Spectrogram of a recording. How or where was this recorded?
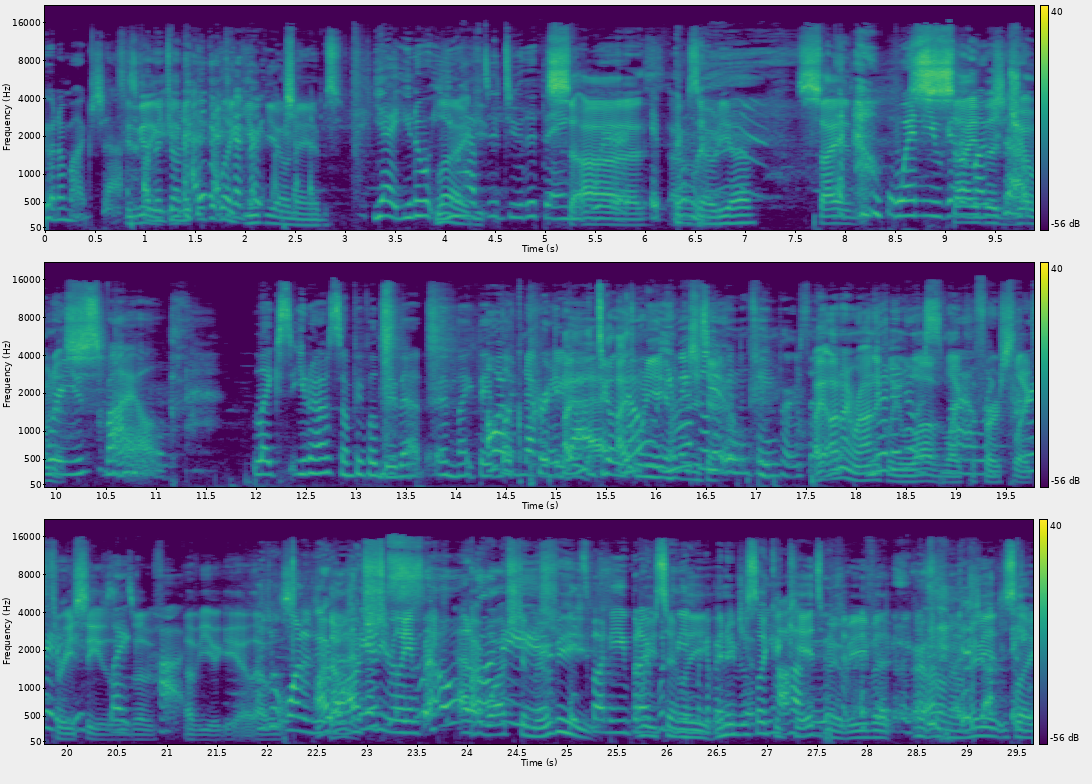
busy venue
